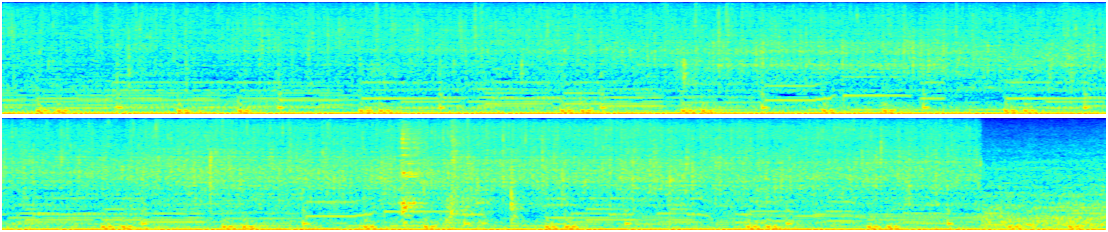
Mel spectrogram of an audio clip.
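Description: Shrimp, bell peppers and onions sizzling in a frying pan as they are stirred with a wooden spoon, with one sharp knock about eleven seconds in. The sizzle drops away abruptly near the end.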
